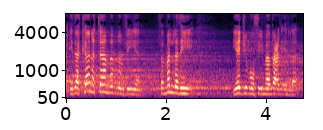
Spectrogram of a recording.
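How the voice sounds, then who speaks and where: A man teaches grammar in a classroom, putting questions to his students and then answering them himself, and he slows down and lifts his voice when he recites verses. His voice sits high for a man. The sound rings with long reverb, like a large hall. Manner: recites verses slowly and loudly. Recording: echoey hall.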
